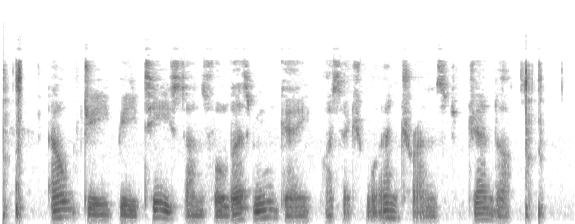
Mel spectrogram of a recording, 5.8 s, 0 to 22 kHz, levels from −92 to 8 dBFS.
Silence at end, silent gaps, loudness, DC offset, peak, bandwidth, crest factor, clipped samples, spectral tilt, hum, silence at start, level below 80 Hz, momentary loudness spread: 0.35 s; none; -35 LUFS; under 0.1%; -8 dBFS; 9.4 kHz; 28 dB; under 0.1%; -4 dB/octave; none; 0 s; -70 dBFS; 9 LU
